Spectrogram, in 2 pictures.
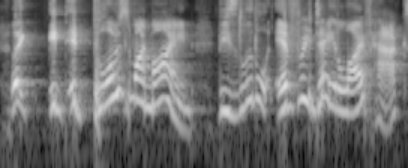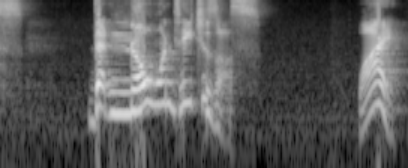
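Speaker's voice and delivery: high, loud exasperated outburst, slowing to stress each word. Real, not acted. Ranting that schools never teach everyday life hacks, exasperated and loud. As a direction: demand answers from the school system.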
